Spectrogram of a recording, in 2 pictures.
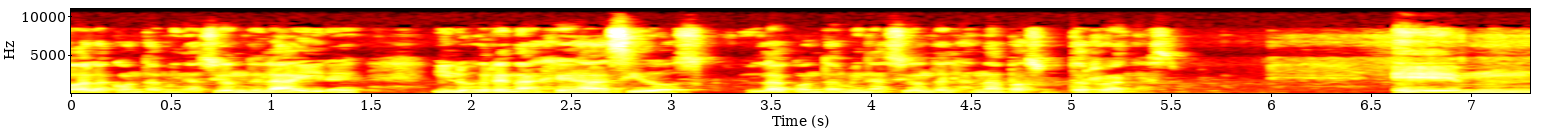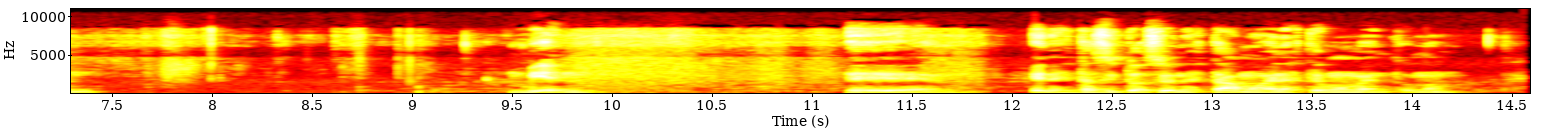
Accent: Uspallata, Mendoza, Argentina; soy habitante del Valle de Uspallata, tengo 60 años. Hace 60 que vivo en Uspallata. Desarrollé ahí mi familia y mi negocio.

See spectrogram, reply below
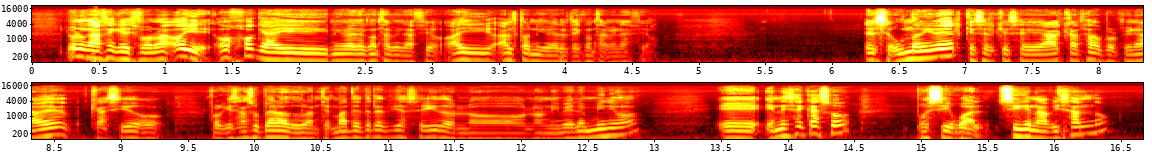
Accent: Region of Murcia, Spain; como soy murciano, pues ya la tierra me ha tirado, he estado allí este fin de semana

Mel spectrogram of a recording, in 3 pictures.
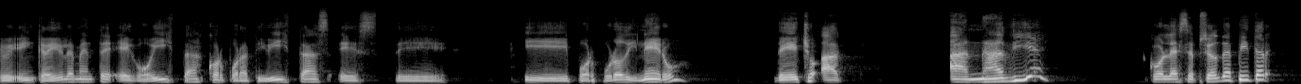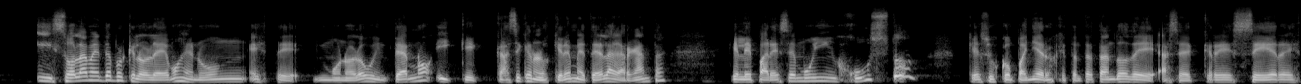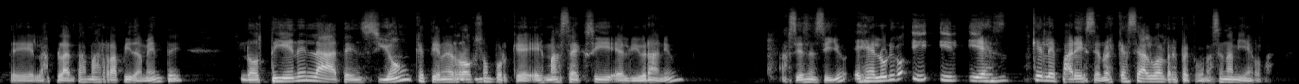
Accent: Venezuela; No es porque yo venga de Venezuela, pero porque vengo de Venezuela sé lo que les estoy diciendo.

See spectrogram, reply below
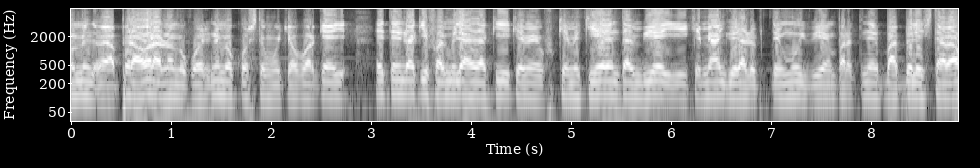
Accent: Senegal; moved away as an adult; now in Manresa, Spain; De Senegal.

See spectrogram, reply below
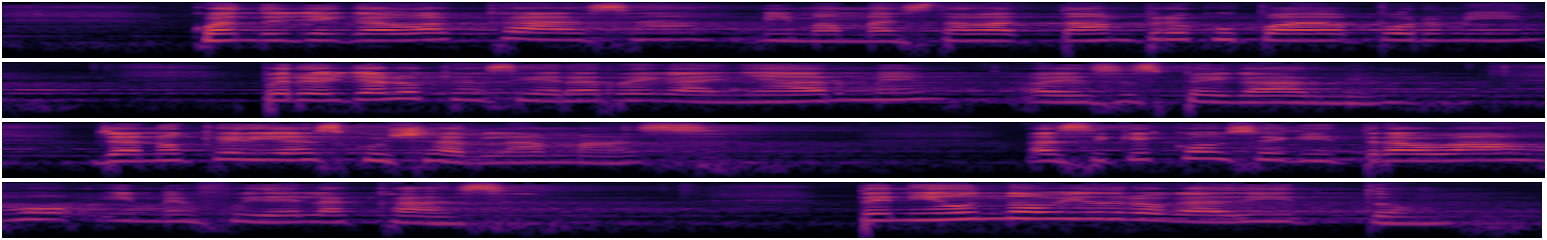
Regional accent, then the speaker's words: Colombia; soy colombiana.

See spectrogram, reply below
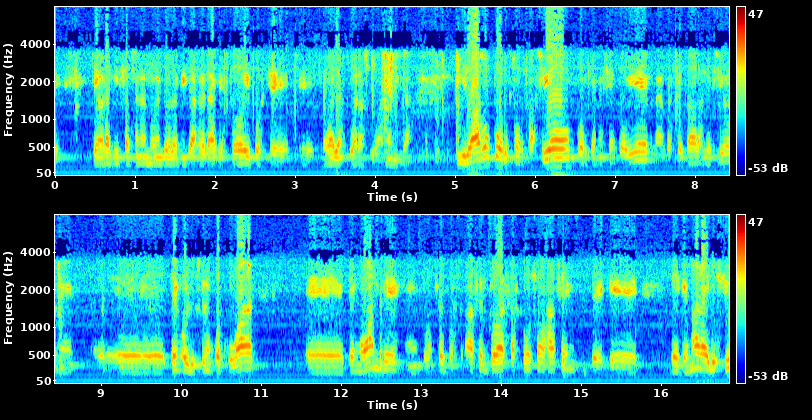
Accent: Málaga, Andalusia, Spain; conseguir mis títulos también para mi ciudad, que yo soy de Málaga.

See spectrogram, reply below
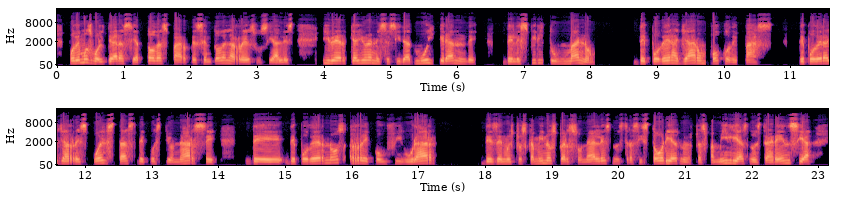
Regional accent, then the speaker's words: Chiapas, Mexico; Yo tenía 15 años cuando comienzo a salir de mi tierra, primero a nivel estatal y después a nivel nacional, para representar un camino, no únicamente que dijera Chiapas

